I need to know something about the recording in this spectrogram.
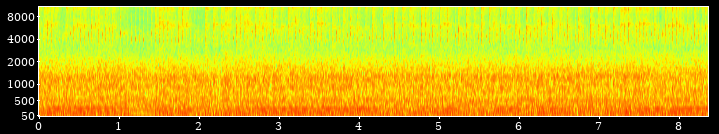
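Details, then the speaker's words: Briggs & Stratton Classic push mower engine with carburetor mounted on the fuel tank, new gasket, diaphragm and governor springs fitted: engine drone sags and picks back up instead of holding steady. Surging caused by an air gap leak at the carburetor. "and your engine's going to surge erratically because it can't stabilize itself."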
